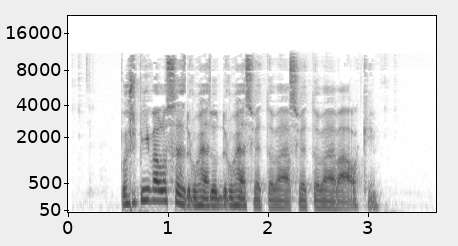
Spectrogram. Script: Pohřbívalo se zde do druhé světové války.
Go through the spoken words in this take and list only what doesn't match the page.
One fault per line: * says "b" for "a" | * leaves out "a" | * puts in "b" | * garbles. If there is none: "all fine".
* says "druhé" for "zde"
* puts in "světové"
